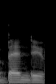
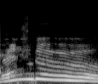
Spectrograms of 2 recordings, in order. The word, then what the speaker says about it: Bendu: Bendu. I am the Bendu. He's a big old lion man made of rocks. Was he? Do you know what Bendu rhymes with? But I do.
